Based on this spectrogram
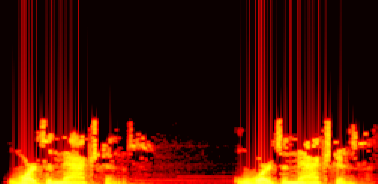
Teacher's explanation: Words 跟 and 叫 words， and 跟 action 也可以有连音。and 组合一般用 and 进行连音，把 d 去掉，变成 actions。Words andactions， words and actions 言行。这句话就变成 We should be humble in our words and actions.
